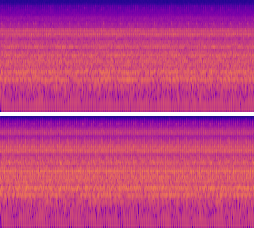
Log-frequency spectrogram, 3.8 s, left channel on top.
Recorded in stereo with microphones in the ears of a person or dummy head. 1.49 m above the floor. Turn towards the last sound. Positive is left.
turn(degrees=-35)  # may be behind; listen again after turning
